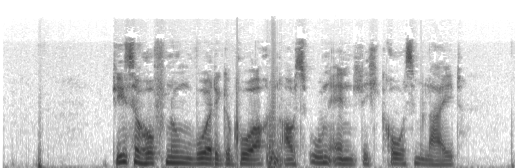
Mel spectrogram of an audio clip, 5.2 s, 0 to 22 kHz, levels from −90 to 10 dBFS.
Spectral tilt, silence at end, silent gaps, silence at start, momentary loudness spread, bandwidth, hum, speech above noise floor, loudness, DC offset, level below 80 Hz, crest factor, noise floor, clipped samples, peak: -5.5 dB/octave; 0.55 s; none; 0.35 s; 20 LU; 9.6 kHz; none; 34 dB; -17 LUFS; under 0.1%; -40 dBFS; 16 dB; -50 dBFS; under 0.1%; -2 dBFS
